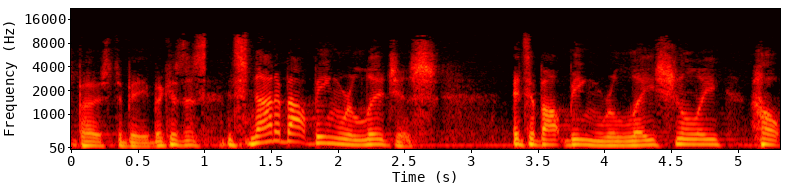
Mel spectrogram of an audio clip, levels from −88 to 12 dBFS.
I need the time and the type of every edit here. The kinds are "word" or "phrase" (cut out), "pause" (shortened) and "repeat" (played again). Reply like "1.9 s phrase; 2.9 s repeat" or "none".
none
